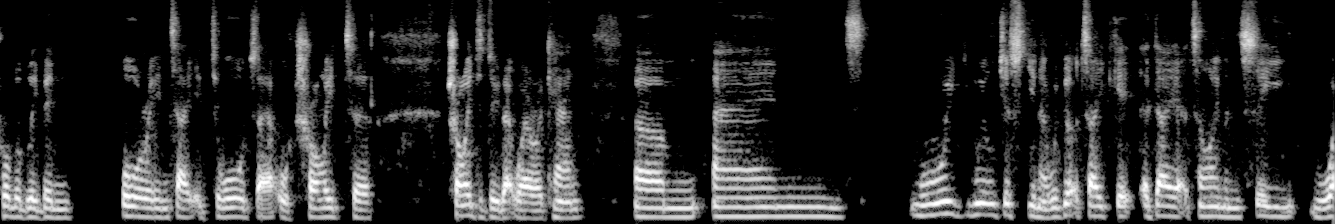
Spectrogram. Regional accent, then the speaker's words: Portishead, South West England, United Kingdom; being a teenager growing up in Portishead, which is just outside Bristol on the coast, down there in the southwest

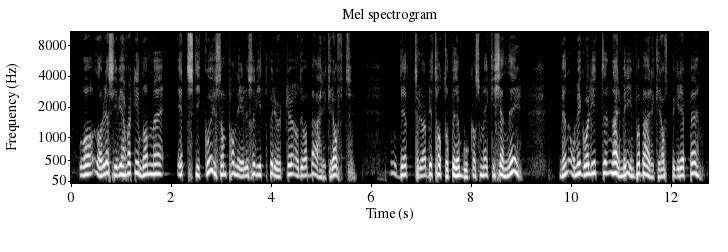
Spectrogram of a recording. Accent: Southern Norway, Norway; accent: southern Norwegian (søring); now in Trondheim, Norway; jeg er søring

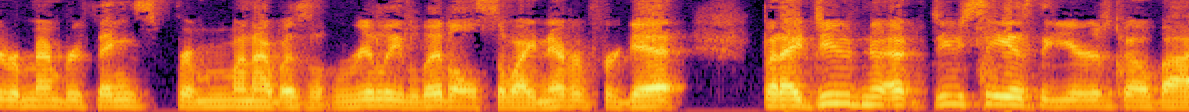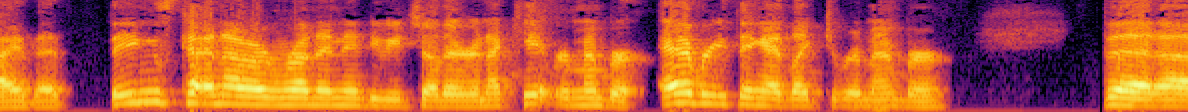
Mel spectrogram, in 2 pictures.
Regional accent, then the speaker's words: Watertown, New York, United States; moved away as an adult; now in Texas, United States; I grew up in Watertown, New York

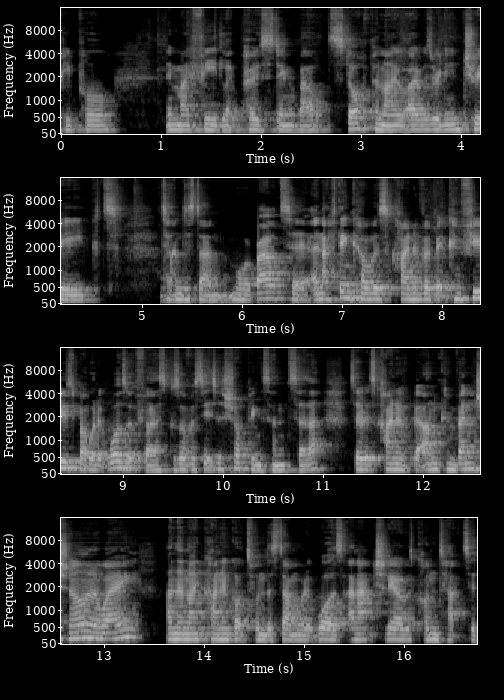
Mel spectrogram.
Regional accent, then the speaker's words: London, United Kingdom; moved away as an adult; now in Lisbon, Portugal; I'm originally from London, which is where I was living until about 5 years ago, when I decided to move to Lisbon

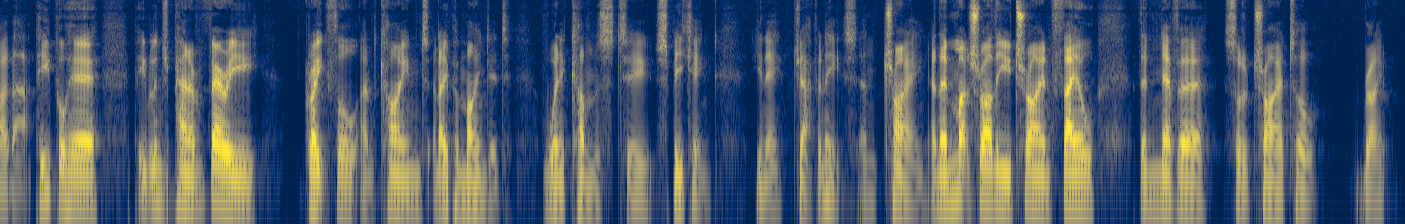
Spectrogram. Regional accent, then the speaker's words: Kent, South East England, United Kingdom; Kent represent.

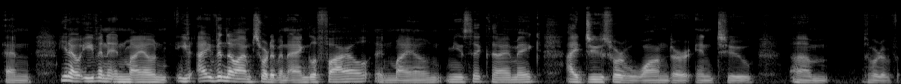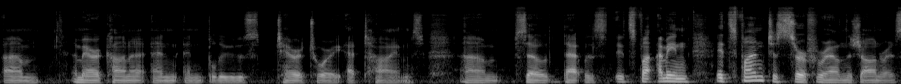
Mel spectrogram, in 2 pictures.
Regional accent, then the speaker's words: South Carolina, United States; I grew up in South Carolina, and I grew up sort of adjacent to a lot of Gullah and Geechee, um, communities

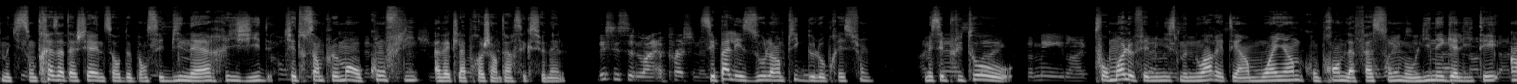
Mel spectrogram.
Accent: London, United Kingdom; là d'où je viens, c'est-à-dire la ville de Londres

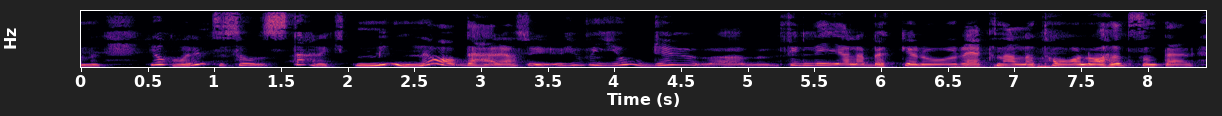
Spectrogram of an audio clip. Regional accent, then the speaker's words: Kisa, Östergötland, Sweden; Jag växte upp i Kisa. Det är södra Östergötland

